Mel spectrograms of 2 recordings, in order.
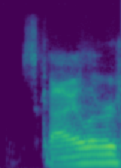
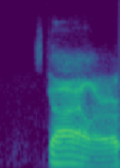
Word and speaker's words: Schuyler: Schuyler County. – Schuyler. – What is it? – Schuyler.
